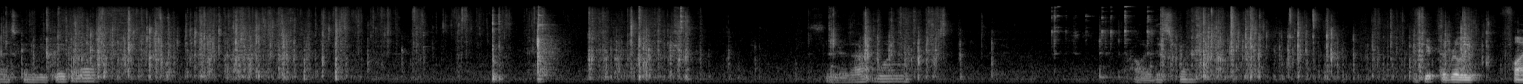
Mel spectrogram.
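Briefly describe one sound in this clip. Plastic bags crinkle and rustle close by.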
